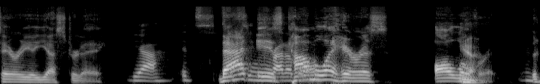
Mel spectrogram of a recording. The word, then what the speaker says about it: Kamala: Kamala is the proper pronunciation.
